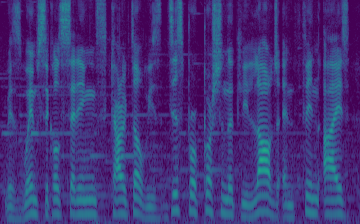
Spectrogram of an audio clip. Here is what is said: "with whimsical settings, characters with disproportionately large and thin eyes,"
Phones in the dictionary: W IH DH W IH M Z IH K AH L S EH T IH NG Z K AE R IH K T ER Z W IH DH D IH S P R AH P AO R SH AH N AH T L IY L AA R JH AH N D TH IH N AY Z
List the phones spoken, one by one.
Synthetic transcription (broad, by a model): W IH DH W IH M S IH K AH L S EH T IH NG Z K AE R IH K T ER W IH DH D IH S P R AH P AO R SH AH N AH T L IY L AA R JH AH N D TH IH N AY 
